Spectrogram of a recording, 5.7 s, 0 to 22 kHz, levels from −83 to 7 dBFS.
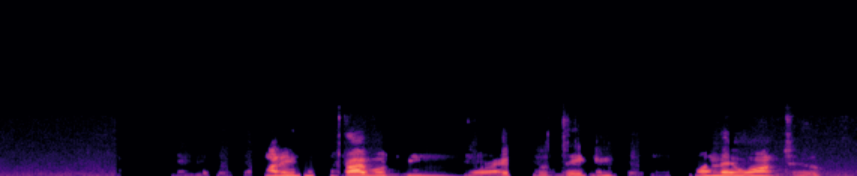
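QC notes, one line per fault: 0.78–1.43 s, background gated by the echo canceller: the room sound dips by up to about 39 dB for around half a second while the loudspeaker plays, as the canceller clamps the microphone.
1.19–1.39 s, 1.63–1.68 s and 4.18–4.25 s, other side's voice leaking through: faint scraps of a second voice, roughly 30 dB below the talker, likely loudspeaker echo the canceller failed to remove.
1.71–2.31 s, 2.58–4.09 s and 4.61–4.89 s, speech suppressed in double talk: the talker's speech drops by up to about 40 dB in the first two stretches and about 15 dB in the last. This is likely the canceller ducking everything while both sides speak.
2.83–3.11 s, long network dropout: about 260 ms of audio never arrived. The receiver stretched the last sound into a fading buzz for around a quarter second before the stream resumed, which points likely to lost packets.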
